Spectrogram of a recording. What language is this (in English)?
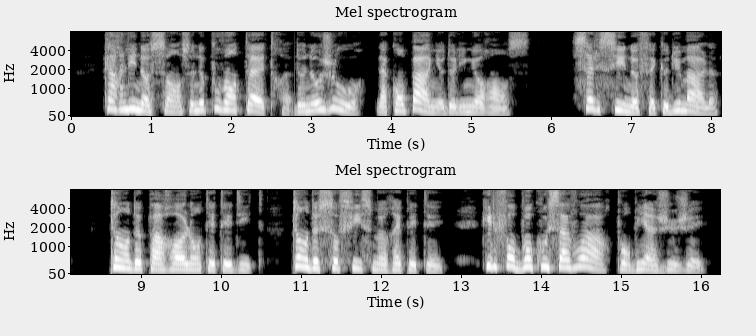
French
